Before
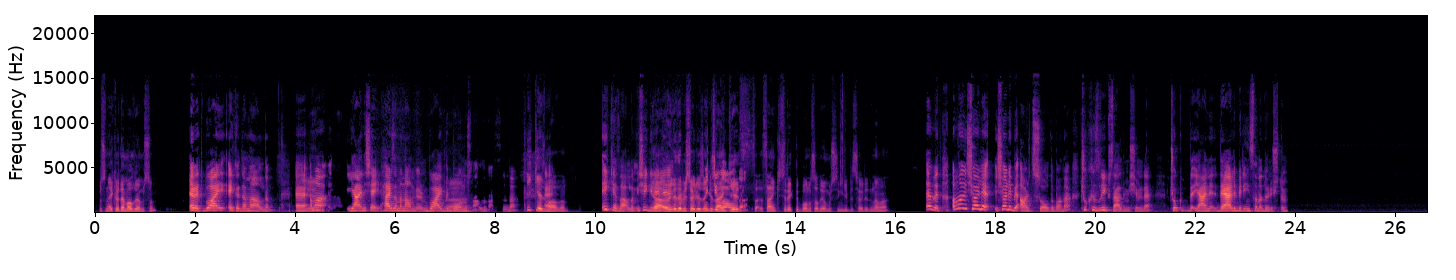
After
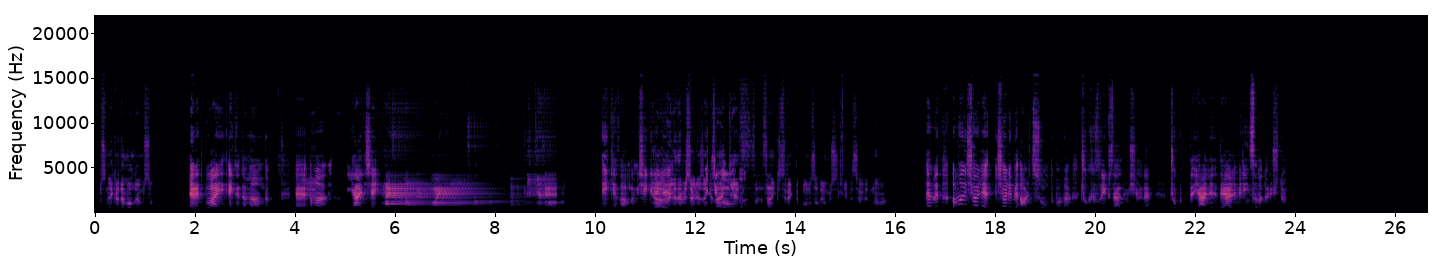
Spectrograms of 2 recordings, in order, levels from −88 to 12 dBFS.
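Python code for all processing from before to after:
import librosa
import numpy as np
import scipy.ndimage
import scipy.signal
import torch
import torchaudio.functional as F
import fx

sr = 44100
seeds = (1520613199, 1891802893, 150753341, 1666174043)

y = fx.chain(x, sr, fx.fixed_phaser(hz=1000.0, stages=8),
    fx.echo_heads(ms=60, heads='first and second', feedback_pct=73, wet_db=-9.0), at=(5.7, 9.22))
y = fx.chain(y, sr, fx.low_shelf(hz=210.0, db=11.0),
    fx.comb_fb(f0_hz=640.0, decay_s=0.15, harmonics='all', damping=0.0, mix_pct=70),
    fx.env_flatten(amount_pct=70), at=(22.31, 23.29))
y = scipy.signal.sosfilt(scipy.signal.bessel(8, 2200.0, 'highpass', norm='mag', fs=sr, output='sos'), y)
y = fx.peak_eq(y, sr, hz=3700.0, db=-6.5, octaves=0.4)
y = y + 0.42 * np.pad(y, (int(1.9 * sr / 1000.0), 0))[:len(y)]
y = y * librosa.db_to_amplitude(-9.0)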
